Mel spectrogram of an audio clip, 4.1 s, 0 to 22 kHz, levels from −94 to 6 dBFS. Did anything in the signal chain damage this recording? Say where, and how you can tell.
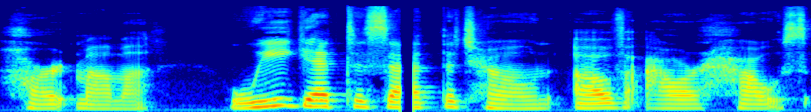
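Yes. At 2.0 s the speech drops into a dead hole of about 68 ms, then carries on exactly where it left off. That's a gap at a join of encoded pieces, so it happened at the codec stage. The audio was encoded as separate chunks and stitched back together untrimmed, so the encoder's start-up delay and last-frame padding both sit at the seam. The edges of the silence are smeared, which fits a codec boundary.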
